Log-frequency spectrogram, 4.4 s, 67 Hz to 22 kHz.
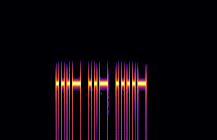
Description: Morse code, heard as a keyed tone, about 22 wpm, 700 Hz. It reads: VU4
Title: All Cut Numbers - 3-Digit 22wpm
